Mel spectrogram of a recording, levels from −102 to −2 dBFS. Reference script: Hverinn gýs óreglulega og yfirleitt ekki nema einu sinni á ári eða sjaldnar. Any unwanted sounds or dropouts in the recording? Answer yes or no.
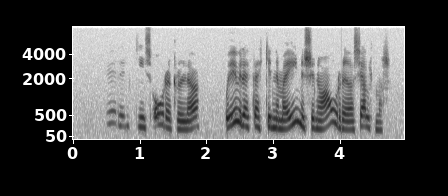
no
